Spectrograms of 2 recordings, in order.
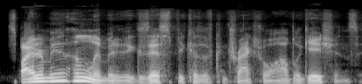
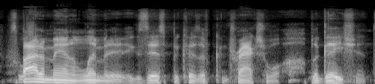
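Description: First: It is spoken in the speaker's normal accent. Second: It is spoken in a put-on southern accent.

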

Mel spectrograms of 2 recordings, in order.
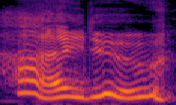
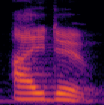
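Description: First: It is said in a scared, childlike voice. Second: It is said in a steady, confident voice.

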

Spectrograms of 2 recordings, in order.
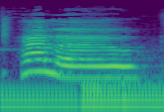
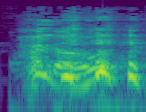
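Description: First: It is said in a normal reading voice. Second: It is said in a barking dog voice.

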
